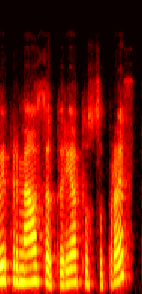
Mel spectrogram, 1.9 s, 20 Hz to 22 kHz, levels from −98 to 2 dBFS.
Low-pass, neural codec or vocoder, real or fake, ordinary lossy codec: 14.4 kHz; none; real; AAC, 64 kbps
